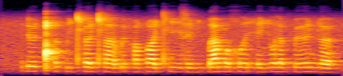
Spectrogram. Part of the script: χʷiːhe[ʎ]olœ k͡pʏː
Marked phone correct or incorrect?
correct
